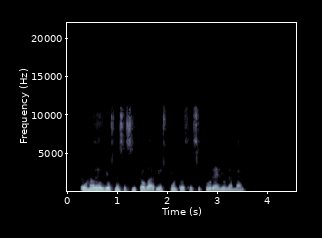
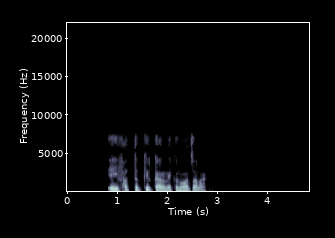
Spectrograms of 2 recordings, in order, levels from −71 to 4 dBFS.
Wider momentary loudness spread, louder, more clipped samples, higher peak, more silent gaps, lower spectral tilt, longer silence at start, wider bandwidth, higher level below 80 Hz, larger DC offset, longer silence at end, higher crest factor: first, 13 LU vs 6 LU; second, -22 LUFS vs -19 LUFS; neither; second, -6 dBFS vs -2 dBFS; second, none vs 1.29-1.33 s; about the same, -8 dB/octave vs -8 dB/octave; second, 0.25 s vs 0.8 s; first, 11.5 kHz vs 7.8 kHz; second, -70 dBFS vs -60 dBFS; neither; second, 1.05 s vs 2.1 s; about the same, 16 dB vs 20 dB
